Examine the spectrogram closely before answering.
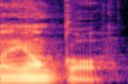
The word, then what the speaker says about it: Yonko: How do you pronounce it? Oh, Yonko.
